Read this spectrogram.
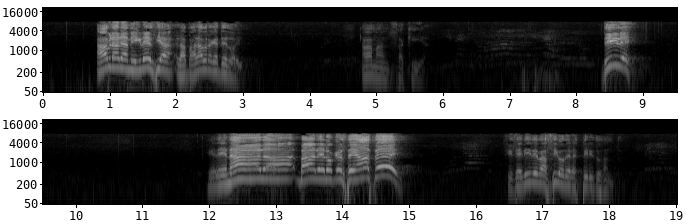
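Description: A man preaches loudly and with fervour through a microphone, in bursts with pauses.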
